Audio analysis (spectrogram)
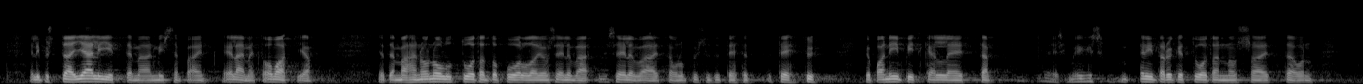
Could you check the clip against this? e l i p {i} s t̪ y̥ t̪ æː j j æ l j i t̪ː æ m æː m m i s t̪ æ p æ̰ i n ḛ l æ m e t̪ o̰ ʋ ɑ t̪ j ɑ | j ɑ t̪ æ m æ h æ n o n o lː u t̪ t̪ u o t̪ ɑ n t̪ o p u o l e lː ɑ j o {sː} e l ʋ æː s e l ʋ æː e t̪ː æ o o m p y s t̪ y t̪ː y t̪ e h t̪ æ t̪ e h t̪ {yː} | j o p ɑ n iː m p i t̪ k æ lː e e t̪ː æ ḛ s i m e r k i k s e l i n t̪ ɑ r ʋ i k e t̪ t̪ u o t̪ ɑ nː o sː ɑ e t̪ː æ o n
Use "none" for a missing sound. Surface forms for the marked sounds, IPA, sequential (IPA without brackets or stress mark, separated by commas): y, s, y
